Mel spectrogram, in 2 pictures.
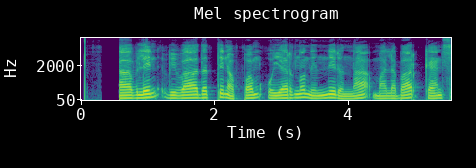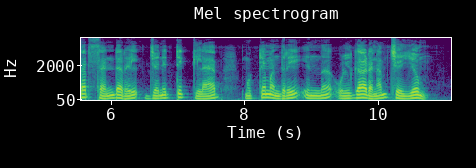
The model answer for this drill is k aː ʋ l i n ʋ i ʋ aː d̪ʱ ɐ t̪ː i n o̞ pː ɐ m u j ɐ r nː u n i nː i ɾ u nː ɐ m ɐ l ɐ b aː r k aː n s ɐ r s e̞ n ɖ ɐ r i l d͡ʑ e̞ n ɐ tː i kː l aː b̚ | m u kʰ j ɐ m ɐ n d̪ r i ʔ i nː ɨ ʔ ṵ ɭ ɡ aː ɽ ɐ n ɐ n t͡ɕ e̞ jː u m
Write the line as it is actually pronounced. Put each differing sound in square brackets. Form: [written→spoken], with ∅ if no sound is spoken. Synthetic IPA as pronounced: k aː ʋ l i n ʋ i ʋ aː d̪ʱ ɐ t̪ː i n o̞ pː ɐ m u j ɐ r nː u n i nː i ɾ u nː ɐ m ɐ l ɐ b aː r k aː n s ɐ r s e̞ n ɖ ɐ r i l d͡ʑ e̞ n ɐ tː i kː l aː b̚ | m u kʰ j ɐ m ɐ n d̪ r i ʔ i nː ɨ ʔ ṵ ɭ ɡ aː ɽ ɐ n ɐ [n→m] t͡ɕ e̞ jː u m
